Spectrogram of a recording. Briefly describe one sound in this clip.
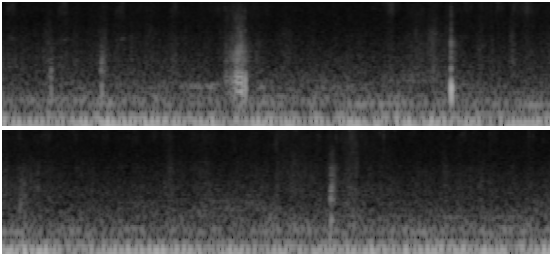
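Oiled hands softly rub and squeeze skin.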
